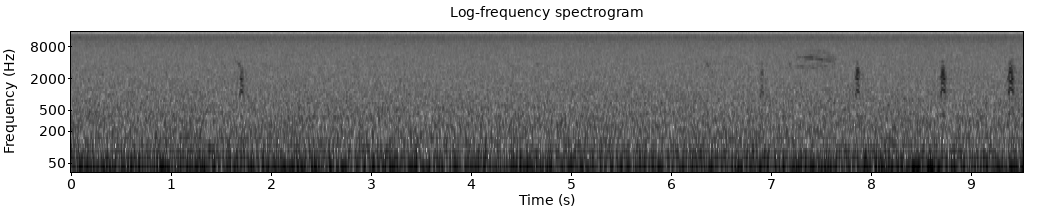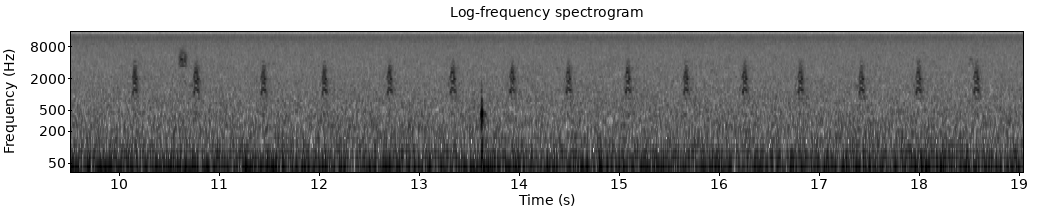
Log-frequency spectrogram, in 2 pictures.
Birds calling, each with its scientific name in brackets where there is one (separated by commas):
Erckel's Francolin (Pternistis erckelii), Hawaii Amakihi (Chlorodrepanis virens)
